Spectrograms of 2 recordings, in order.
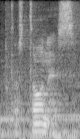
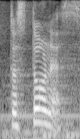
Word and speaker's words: Tostones: Tostones. Tostones.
